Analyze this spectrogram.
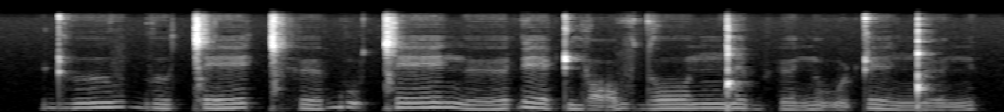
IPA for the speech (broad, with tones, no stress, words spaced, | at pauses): ɖʱɯː˨˦vbɯ˨˩˦ǀeː˨˦ ǀʰʏ˨˩˦bṵ˥˨ǀeː˦˥ ŋʏː˨˩˦ɗe˥˨ʈ jɔ̰˨˩˦vdoː˦˥nŋ͡ǃɪ˥˨b ʔʏ˨˩˦nṵ˨˩˦ ʈɪ˥˨ŋ͡ǃʏ˨˩˦n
